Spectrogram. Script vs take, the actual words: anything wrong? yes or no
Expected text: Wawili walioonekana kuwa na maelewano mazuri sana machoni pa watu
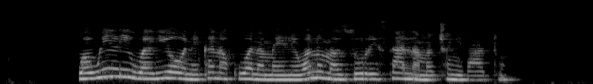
yes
